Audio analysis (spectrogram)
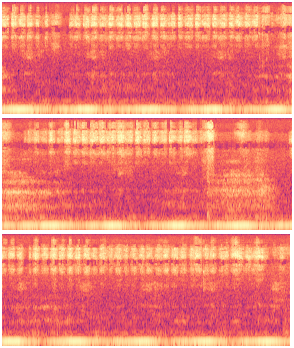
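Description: A colored pencil strokes very lightly across drafting film, a faint, soft scratching that comes and goes over a steady low hum.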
